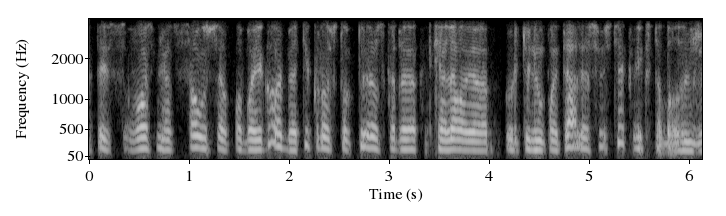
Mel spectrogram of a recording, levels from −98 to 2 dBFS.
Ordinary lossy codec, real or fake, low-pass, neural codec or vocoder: Opus, 16 kbps; fake; 3.6 kHz; codec, 16 kHz, 16 kbps, FunCodec, trained on Chinese and English, 50 frames a second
